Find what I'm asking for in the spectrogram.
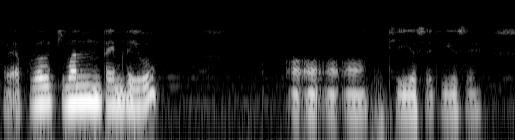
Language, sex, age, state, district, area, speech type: Assamese, male, 18-30, Assam, Nalbari, rural, spontaneous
